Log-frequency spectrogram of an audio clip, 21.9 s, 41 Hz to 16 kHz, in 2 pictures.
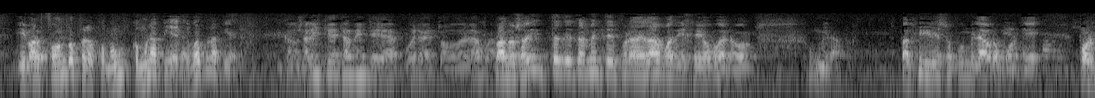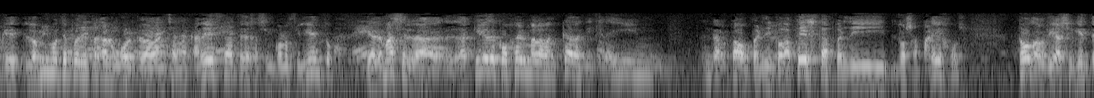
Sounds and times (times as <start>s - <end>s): Speech: 0.2s - 8.4s.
